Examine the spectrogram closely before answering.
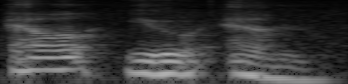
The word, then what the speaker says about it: Lum: of the Mantra Lum it's sounds like it's spelled l u m so squeeze on the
